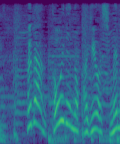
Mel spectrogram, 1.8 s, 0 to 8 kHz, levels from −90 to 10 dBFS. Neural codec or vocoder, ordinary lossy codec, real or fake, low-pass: none; none; real; 7.2 kHz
